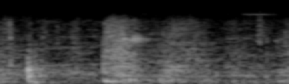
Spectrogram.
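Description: A cabin door creaks open with a low scraping sound as a man hurries in, followed by a few quick, uneven footsteps on a wooden floor and a sharp knock-like thud at the end. The cabin is just south of the Canadian border.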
